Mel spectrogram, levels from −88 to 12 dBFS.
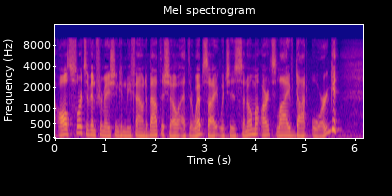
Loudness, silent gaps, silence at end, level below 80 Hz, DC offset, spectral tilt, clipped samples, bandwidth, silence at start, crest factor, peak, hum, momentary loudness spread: -24 LUFS; none; 0 s; -54 dBFS; under 0.1%; -4.5 dB/octave; under 0.1%; 10.5 kHz; 0 s; 18 dB; -6 dBFS; none; 6 LU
